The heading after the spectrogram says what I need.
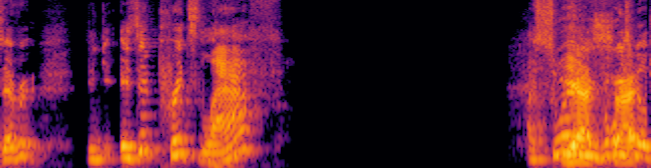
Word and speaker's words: Pritzlaff: I forever I did I always thought it was Pritsloff. Everybody I talked to always says Pritsloff, so it's it's like laugh, ha ha ha. Pritslaff. And that's actually how it's spelled.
